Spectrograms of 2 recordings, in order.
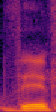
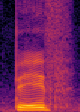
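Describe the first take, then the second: First: The name begins with a V sound. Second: The name begins with a B sound. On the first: This is how the name is normally said. "not Viv" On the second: This is how a Spanish speaker said the name. "this rep was calling my mum Biv"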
